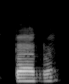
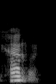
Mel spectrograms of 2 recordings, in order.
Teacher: Evidentemente la palabra ahí es parra y jarra, porque ahí le cambia el fonema consonante P, que es un oclusivo, por el J, que es ese fonema X, ¿no? Que es fricativo de jarra.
